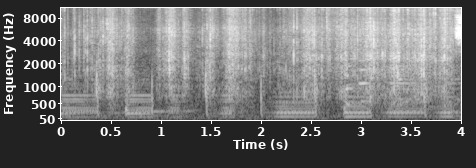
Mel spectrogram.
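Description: Crinkly iridescent cellophane-type film crackling as it is cut with scissors and handled, over soft background music.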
